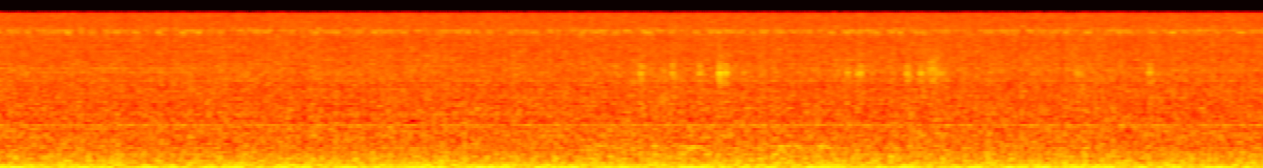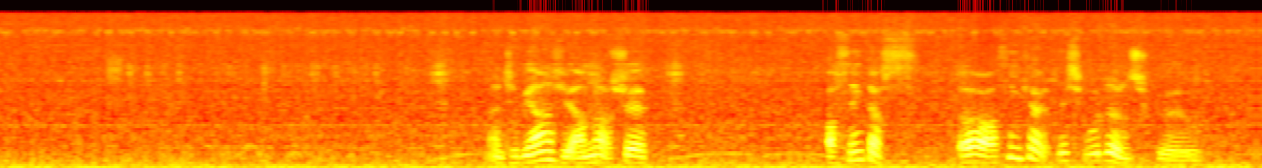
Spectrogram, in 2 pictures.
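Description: Small pieces rattle softly inside a glass jar being turned.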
